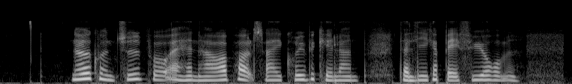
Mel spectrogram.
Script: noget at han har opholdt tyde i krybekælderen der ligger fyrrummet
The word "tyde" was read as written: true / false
false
